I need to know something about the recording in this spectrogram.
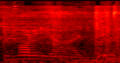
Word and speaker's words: voglio: The G is pronounced like the Y here, it's soft. No. So the first bit is like voi, and then we hear yo. Voi. Voglio. The L can sound quite swallowed up.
